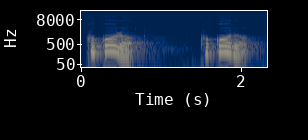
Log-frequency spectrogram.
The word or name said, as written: Kokoro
